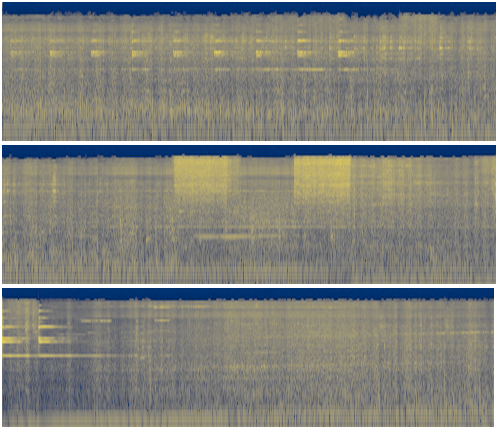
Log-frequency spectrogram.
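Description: NJ Transit commuter train of Comet coaches rolling past with a steady low rumble and wheel clatter on the rails. A bell dings about one and a half times a second for the first seven seconds, and a short high tone sounds about twenty seconds in.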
